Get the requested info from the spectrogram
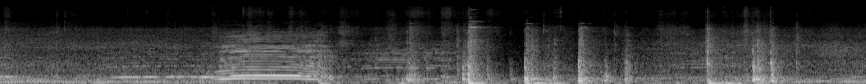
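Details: Young calves arriving off a truck: one drawn-out, harmonic moo of about a second, followed by irregular knocks and clattering thuds, likely hooves and handling noise.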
